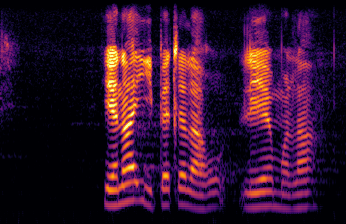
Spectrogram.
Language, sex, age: Northern Sotho, male, 24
